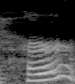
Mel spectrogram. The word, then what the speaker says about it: her: hair is difficult and in her we just have the sound. So you can think of it as like bird or like turn or like her.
